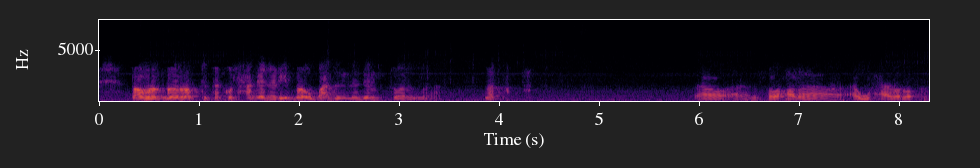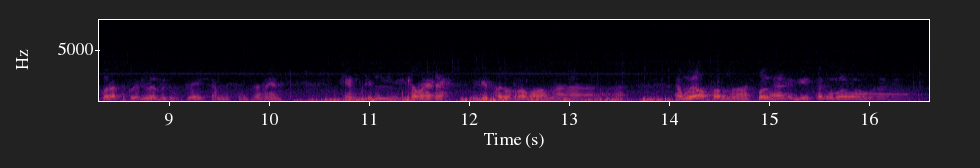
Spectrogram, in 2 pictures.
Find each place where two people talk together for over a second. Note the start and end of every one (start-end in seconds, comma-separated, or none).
none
